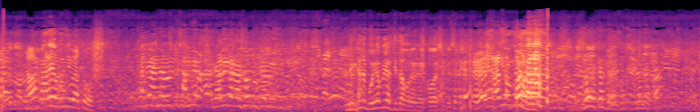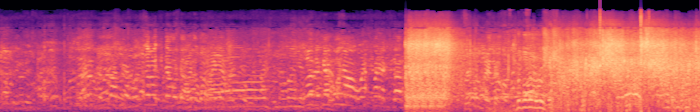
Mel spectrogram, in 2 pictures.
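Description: Men talk and shout excitedly close by.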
